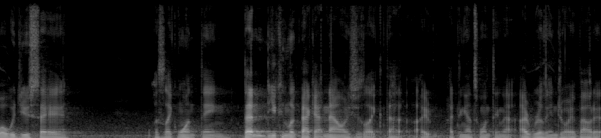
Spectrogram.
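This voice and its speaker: A man with an American accent talks at a fairly quick pace yet with long, frequent pauses. His very deep, low pitch stays in a monotone, flat intonation over noticeable background noise. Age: 20s. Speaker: podcast host. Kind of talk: casual chat. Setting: studio.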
